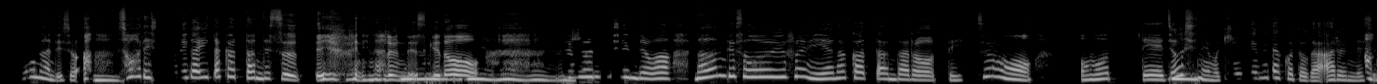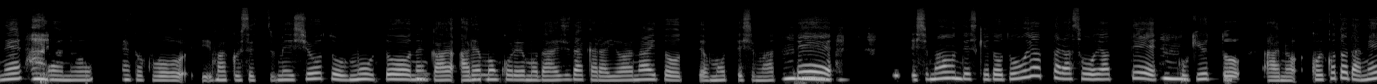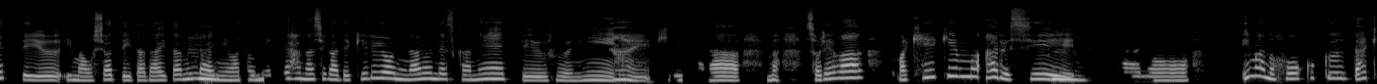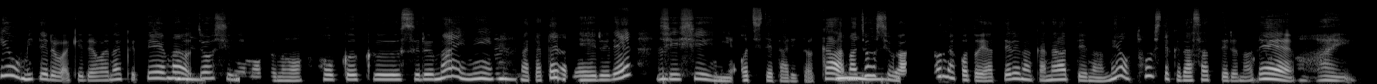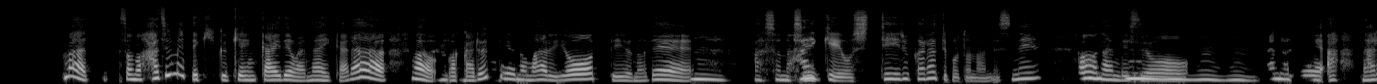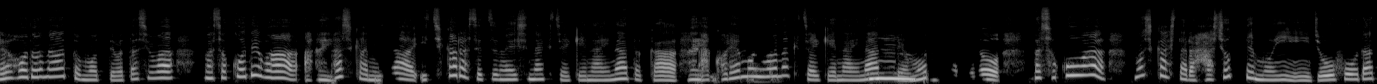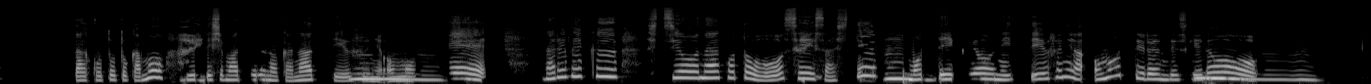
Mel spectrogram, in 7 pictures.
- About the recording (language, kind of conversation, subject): Japanese, advice, 短時間で要点を明確に伝えるにはどうすればよいですか？
- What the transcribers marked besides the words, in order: laughing while speaking: "っていうふうに"; other background noise; tapping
